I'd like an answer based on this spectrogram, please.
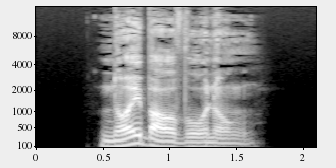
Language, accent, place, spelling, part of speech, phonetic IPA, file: German, Germany, Berlin, Neubauwohnung, noun, [ˈnɔɪ̯baʊ̯ˌvoːnʊŋ], De-Neubauwohnung.ogg
- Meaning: newly built apartment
